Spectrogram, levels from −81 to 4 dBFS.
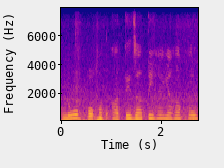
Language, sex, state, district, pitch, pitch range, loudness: Hindi, female, Punjab, Fazilka, 225 Hz, 215-235 Hz, -21 LUFS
